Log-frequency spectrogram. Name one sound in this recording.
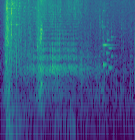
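A pickaxe strikes rock with a sharp crack.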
